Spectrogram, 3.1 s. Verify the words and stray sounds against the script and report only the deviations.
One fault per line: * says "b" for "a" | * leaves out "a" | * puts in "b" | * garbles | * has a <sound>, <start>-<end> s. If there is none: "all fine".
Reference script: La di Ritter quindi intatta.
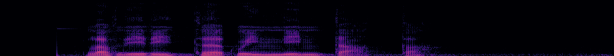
all fine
